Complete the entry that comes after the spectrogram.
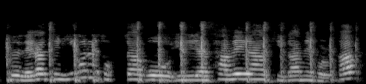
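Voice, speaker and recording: A man teaching a high school social studies lesson, chatty, with jokey asides and quick questions to his students. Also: noisy background. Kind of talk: online lecture to students. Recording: dull lo-fi recording.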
